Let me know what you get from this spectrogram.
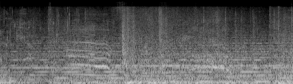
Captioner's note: pained scream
